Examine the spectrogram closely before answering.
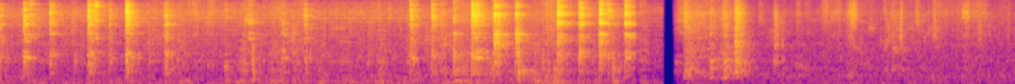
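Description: Repeated clinks and knocks of a metal utensil against a pan and plate, with some scraping. After a short break near the two-thirds mark, quieter handling of shredded cabbage in a plastic bowl.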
